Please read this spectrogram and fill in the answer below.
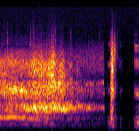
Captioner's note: brakes squeal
